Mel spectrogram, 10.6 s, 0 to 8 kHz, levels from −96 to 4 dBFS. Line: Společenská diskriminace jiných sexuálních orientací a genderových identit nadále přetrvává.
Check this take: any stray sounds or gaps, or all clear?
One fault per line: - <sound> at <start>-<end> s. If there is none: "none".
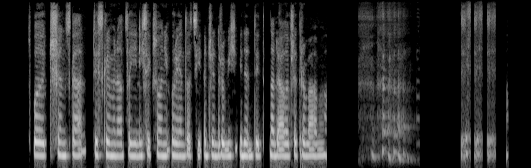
- laugh at 7.2-8.4 s
- laugh at 9.2-9.9 s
